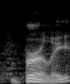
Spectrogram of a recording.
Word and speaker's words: Burley: of ksh town called Burley Road pronounced Burly thank you very much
